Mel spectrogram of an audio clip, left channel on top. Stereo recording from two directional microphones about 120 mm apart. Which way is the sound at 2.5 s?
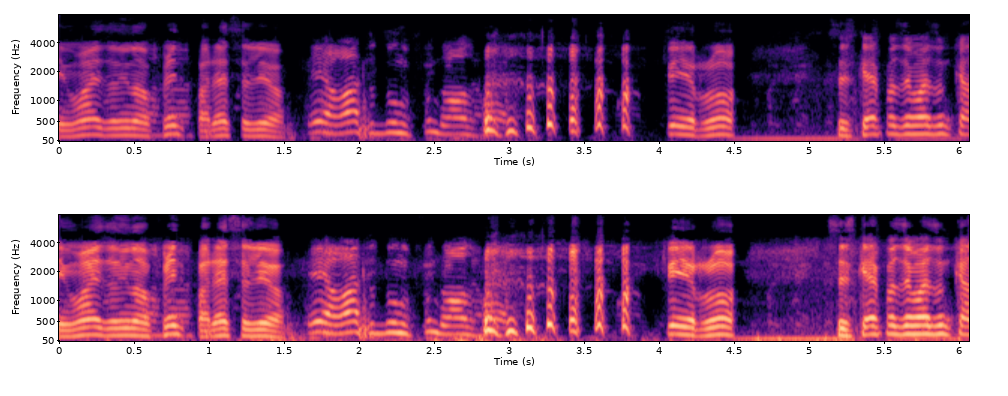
25° right (ahead or behind).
